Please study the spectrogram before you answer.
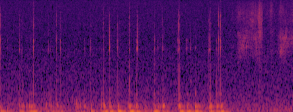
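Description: A clear plastic liquid motion timer with a yellow cap, about hand height and partly filled with green liquid, is tapped and scratched with fingertips and nails. Soft, irregular taps and sharp clicks carry a low, dull body resonance. Near the end they give way to a faint, bright scratching.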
